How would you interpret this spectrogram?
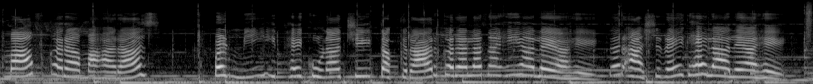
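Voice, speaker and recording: A woman voicing a timid young orphaned she-goat with a meek, pleading manner in an animated fable. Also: very high voice, slow pace, over music. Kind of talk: dubbed animated moral fable.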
